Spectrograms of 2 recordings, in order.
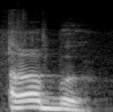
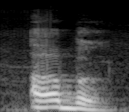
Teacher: جب با پڑھ رہے ہیں تو آواز تھوڑی سی پلٹتی ہے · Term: حروف قلقلہ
